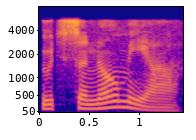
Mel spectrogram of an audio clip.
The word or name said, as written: Utsunomiya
